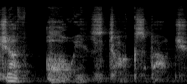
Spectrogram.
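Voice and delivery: hushed, soft, close whisper. Recounting what a woman whispered in their ear, retelling a whisper. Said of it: "She whispers in my ear".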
